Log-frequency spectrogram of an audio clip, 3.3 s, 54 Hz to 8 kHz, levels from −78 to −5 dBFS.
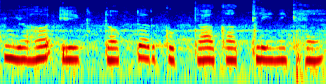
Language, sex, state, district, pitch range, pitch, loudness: Hindi, female, Rajasthan, Bikaner, 230-245 Hz, 230 Hz, -15 LUFS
